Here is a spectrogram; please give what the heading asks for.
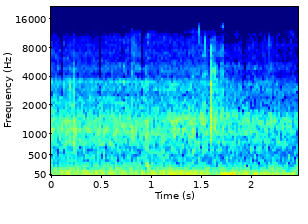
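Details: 5.7 HEMI V8 after passenger exhaust manifold repair (broken bolts replaced), started cold and driven under load: even rumble under road noise, no ticking; manifold sealing, normal running.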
